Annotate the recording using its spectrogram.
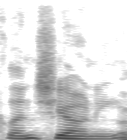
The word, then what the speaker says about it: Lencioni: Patrick Lencioni.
